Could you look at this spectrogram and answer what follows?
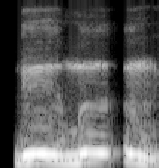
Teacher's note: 비강, 콧구멍으로 통하는 이제 통로가 열린 상태에 내는 소리죠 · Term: 콧소리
